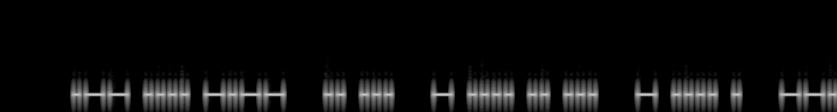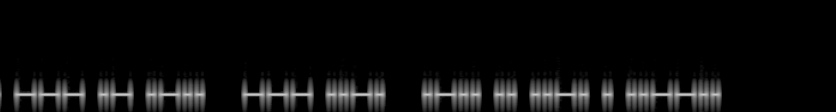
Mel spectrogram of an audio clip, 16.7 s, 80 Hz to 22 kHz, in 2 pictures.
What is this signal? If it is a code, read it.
Morse code, heard as a keyed tone, about 21 wpm, 700 Hz. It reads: WHY IS THIS THE GOAL OF LIFE?
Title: Sentences from Top 1000 Words - Review Part 5 - 20wpm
